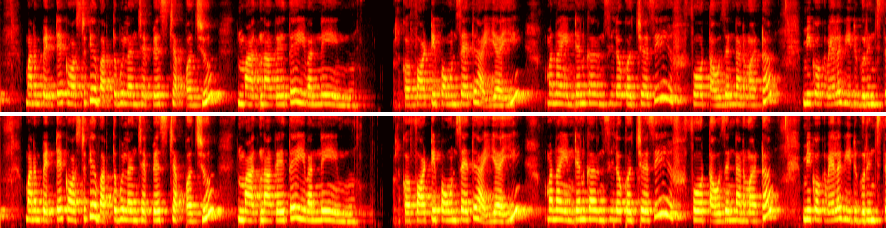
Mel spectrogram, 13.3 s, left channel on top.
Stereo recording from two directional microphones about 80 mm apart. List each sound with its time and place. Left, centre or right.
0.0 s speech: right
3.9 s a woman's voice: right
